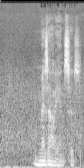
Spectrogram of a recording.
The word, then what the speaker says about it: misalliances: be no misalliances misalliances I looked up how to pronounce this word it's like aliances mes aliances that's the one something like that however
